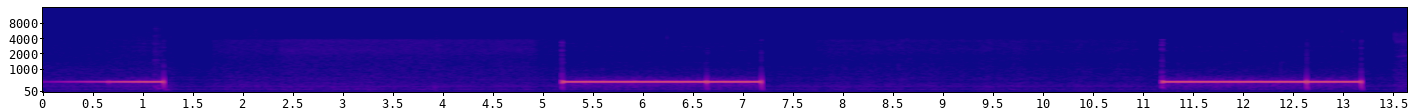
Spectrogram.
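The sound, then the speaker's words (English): A phone ringback tone while calling a man: a steady, loud electronic hum repeating in two-second bursts separated by about four seconds of quiet line hiss, three rings in all, with no voices. “We'll give him a call and see what's up, and let's find out.”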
